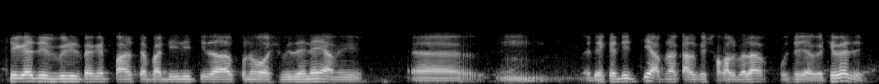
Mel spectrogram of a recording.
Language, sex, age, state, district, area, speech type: Bengali, male, 18-30, West Bengal, Darjeeling, urban, conversation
